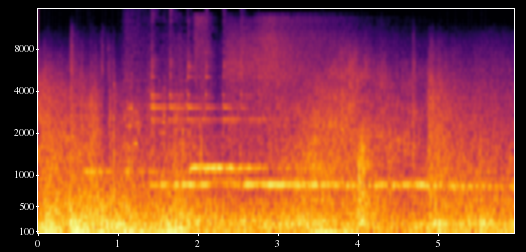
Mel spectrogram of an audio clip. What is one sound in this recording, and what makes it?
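Sea water rushes against a moving ship's hull.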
